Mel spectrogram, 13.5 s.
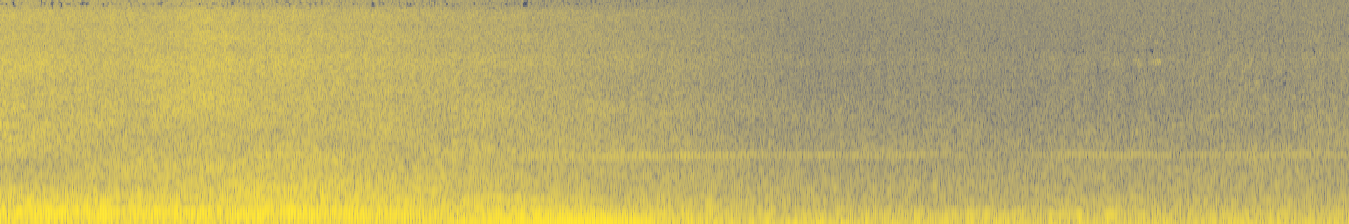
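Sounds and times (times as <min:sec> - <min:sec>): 
fighter-bomber propeller aircraft engine during preflight: 0:00.0 - 0:13.4.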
